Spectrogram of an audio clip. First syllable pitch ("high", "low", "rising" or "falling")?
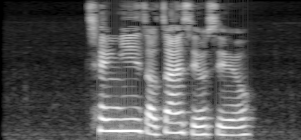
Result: high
